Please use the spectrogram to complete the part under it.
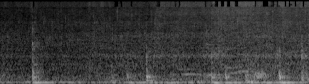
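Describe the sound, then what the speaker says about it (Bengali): Spice paste for a bitter gourd and prawn curry frying in a pan while being stirred: steady close sizzle with a few scraping stir strokes, no talking. "মশলাটা সুন্দর করে নেড়েচেড়ে এখন কষিয়ে ভালোভাবে"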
